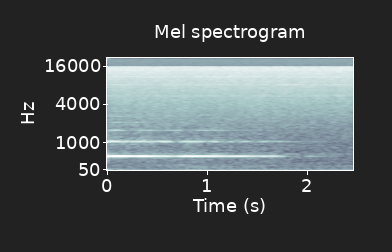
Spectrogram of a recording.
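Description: A single held instrumental note, almost a pure tone, dying away and gone shortly before the end.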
